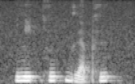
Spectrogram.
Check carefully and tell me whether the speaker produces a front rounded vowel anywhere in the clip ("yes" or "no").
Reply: no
